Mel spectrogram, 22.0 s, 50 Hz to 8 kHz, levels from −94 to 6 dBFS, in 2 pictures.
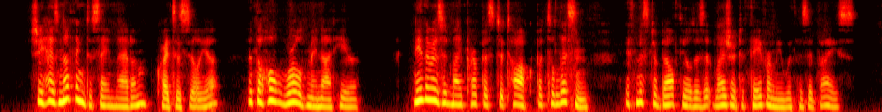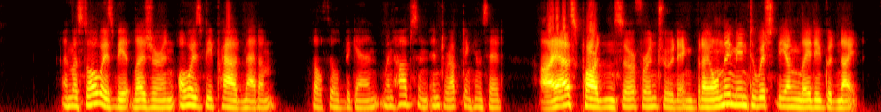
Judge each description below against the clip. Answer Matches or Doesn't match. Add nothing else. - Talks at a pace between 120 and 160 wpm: Doesn't match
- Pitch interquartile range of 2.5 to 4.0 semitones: Doesn't match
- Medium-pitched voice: Matches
